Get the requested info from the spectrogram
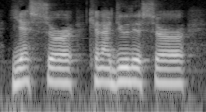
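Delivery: ordinary talk, nothing marked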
